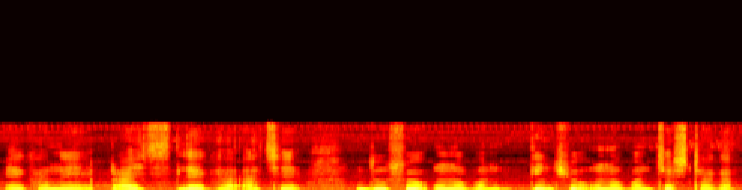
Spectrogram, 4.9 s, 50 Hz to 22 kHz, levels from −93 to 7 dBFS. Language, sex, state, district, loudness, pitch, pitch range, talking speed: Bengali, male, Tripura, West Tripura, -17 LUFS, 120 Hz, 115-120 Hz, 95 wpm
